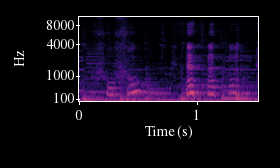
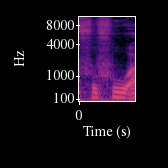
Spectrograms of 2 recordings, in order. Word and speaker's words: fufu: It's pronounced nasally. So there is fufu and there is fufu. Today we're making fufu.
